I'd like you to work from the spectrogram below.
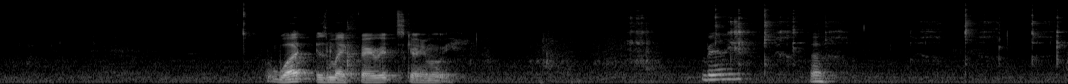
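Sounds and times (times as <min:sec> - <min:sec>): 
speech: 0:02.6 - 0:04.7, 0:07.0 - 0:08.4
spoon scraping against a plate of ice cream: 0:06.0 - 0:10.6.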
